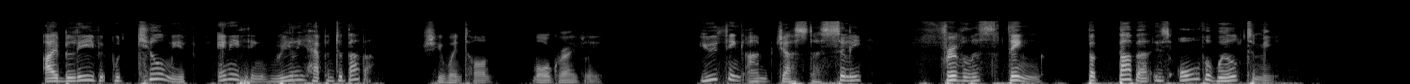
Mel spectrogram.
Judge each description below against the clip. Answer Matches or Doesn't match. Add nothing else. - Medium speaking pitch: Matches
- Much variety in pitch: Matches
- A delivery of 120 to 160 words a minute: Matches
